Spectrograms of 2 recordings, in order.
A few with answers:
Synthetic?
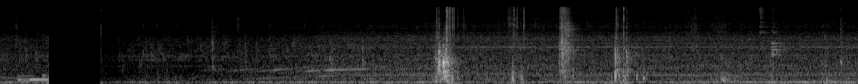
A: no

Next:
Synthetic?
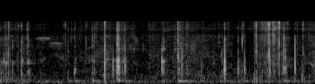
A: yes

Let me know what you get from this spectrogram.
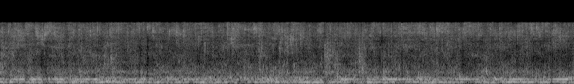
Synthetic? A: yes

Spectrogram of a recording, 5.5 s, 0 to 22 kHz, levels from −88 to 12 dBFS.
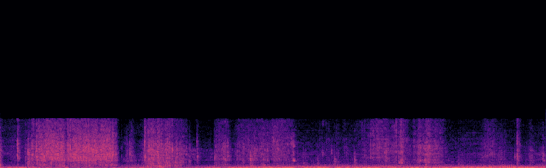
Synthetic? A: yes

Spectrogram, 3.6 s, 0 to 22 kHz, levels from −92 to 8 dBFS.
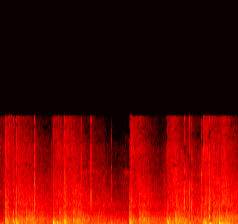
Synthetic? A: no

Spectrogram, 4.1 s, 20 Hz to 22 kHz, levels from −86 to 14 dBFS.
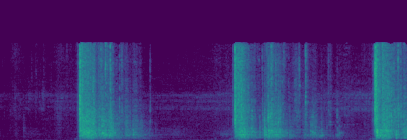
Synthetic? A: no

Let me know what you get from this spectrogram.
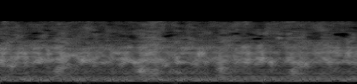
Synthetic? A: yes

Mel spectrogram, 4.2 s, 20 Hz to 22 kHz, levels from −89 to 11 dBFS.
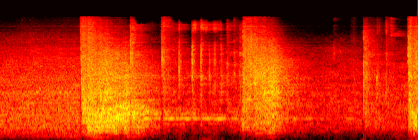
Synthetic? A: yes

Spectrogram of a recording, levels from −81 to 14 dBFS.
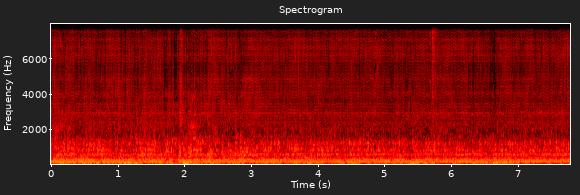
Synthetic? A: yes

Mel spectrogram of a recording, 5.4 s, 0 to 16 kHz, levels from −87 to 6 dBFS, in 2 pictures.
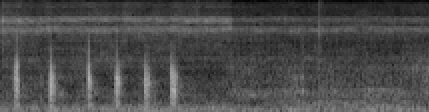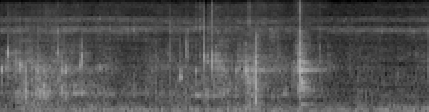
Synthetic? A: yes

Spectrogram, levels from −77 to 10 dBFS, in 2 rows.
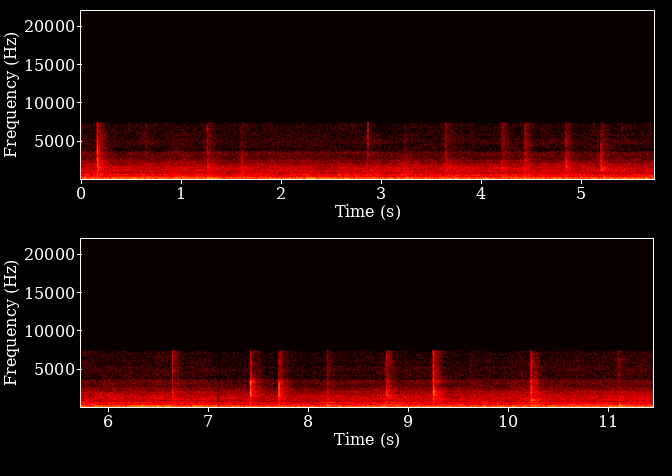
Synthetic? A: yes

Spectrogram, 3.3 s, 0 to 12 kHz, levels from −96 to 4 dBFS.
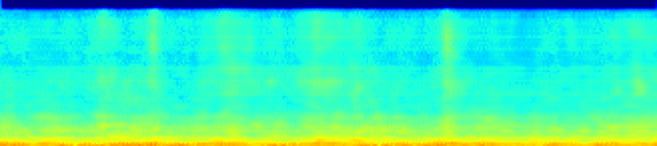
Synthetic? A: yes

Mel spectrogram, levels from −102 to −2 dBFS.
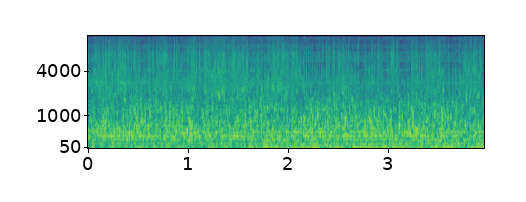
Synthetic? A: yes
